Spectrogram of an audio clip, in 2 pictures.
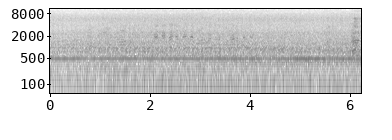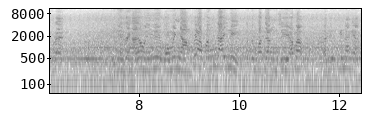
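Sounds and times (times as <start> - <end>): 
boat engine droning on the water near Pulau Penyengat Riau Indonesia: 0.0 - 12.4
speech: 8.5 - 12.4.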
